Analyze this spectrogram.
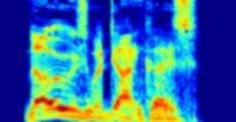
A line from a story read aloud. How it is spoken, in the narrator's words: a low, gruff voice grumbled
